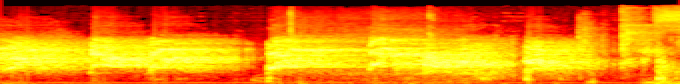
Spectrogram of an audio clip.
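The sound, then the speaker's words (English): A female dog barks and yelps frantically while agitated at a door, a loud, nearly continuous string of high, whining barks broken into many bursts with brief pauses between them. “That's my dog freaking out. She's chewing on the door handle.”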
